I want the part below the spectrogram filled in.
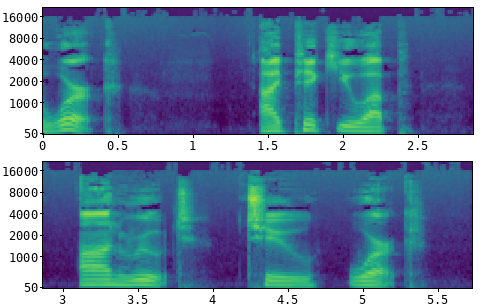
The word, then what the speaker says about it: en route: En route, which is sometimes pronounced en route, although the preferred pronunciation is en route or en route, is a French expression.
